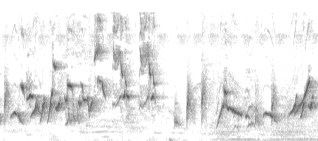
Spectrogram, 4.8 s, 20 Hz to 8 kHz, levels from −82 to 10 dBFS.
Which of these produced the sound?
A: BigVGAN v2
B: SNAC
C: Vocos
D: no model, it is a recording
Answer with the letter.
D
